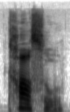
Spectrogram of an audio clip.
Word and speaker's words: castle: So, castle. Castle. You don't pronounce the t, right? You don't pronounce the the e at the end. You just say castle.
